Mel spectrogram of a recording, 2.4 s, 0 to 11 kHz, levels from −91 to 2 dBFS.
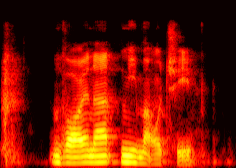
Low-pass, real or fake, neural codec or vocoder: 7.2 kHz; fake; codec, 16 kHz, 4 kbps, X-Codec, HuBERT features, trained on LibriSpeech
